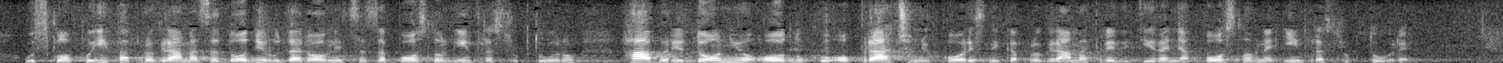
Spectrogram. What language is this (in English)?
Croatian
